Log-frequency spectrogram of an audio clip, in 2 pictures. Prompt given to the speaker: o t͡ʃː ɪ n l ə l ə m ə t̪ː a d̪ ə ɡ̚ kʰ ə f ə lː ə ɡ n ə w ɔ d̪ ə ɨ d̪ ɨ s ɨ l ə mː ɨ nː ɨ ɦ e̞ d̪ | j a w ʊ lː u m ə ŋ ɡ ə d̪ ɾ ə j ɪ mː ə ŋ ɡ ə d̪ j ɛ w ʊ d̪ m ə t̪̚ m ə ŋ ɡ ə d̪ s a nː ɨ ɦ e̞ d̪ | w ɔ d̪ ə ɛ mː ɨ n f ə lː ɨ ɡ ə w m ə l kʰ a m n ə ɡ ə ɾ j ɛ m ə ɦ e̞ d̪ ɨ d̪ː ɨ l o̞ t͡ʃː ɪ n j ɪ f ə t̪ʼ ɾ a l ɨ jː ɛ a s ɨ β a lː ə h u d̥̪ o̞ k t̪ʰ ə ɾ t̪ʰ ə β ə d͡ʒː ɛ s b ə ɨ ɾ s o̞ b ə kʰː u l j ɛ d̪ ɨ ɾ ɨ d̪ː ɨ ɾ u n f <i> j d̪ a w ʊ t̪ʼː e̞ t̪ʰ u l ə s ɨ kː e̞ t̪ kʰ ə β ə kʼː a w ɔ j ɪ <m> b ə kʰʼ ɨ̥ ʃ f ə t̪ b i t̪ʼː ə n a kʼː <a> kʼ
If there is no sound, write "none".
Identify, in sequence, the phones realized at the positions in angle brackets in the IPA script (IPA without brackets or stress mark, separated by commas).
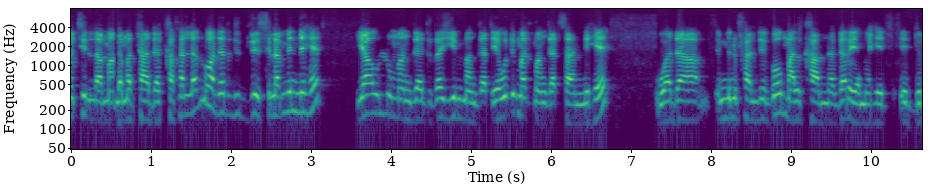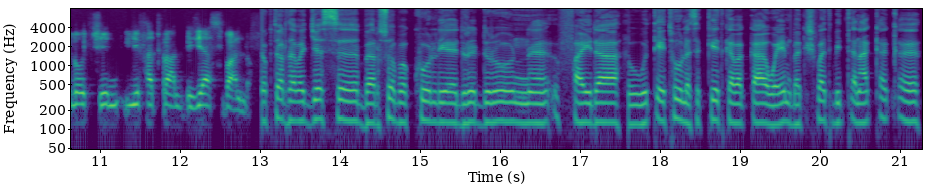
a, m, ə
